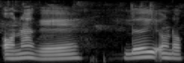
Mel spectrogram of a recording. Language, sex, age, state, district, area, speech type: Santali, female, 60+, Odisha, Mayurbhanj, rural, spontaneous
